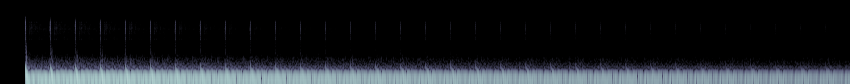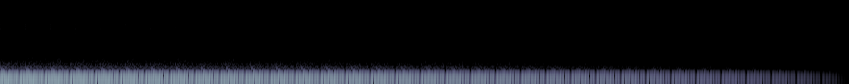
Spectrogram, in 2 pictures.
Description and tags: A long-tailed impact bass drum sound effect
bass, boom, cinematic, dark, destroy, drum, evil, gigantic, huge, impact, preamp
